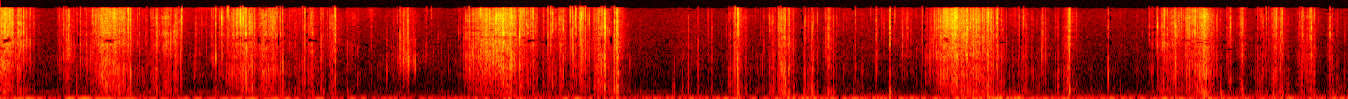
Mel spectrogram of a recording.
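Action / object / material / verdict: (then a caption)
scrape / small soft foam piece / foam / none. A small, soft blue foam piece about the size of a palm is squeezed, crumpled and rubbed between the fingertips of both hands. It gives a steady run of dry, bright crinkling and tearing-like bursts with soft crunches and quick swells and dips in loudness. Each burst stops dead with no ring.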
